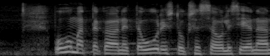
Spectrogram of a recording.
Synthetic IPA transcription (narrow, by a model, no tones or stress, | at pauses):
puhumɑt̪ːɑkɑːnet̪ːæuːɾist̪uksesːɑolisienæːn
